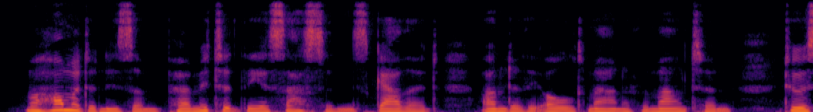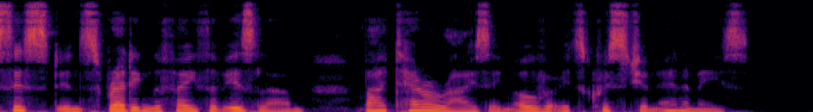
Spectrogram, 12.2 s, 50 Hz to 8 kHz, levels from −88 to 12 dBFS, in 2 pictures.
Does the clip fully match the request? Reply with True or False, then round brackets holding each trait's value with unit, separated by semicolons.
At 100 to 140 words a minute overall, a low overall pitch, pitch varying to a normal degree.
False (135 wpm; 160 Hz; 3.8 semitones)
